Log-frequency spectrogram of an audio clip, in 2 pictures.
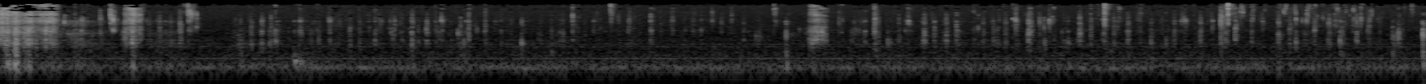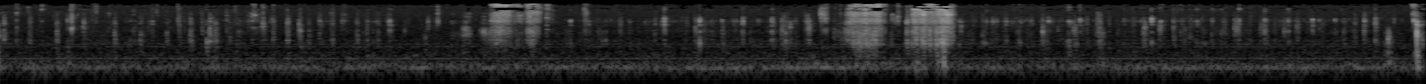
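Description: Close-mic eating sounds: chewing on chewy spicy stir-fried beef intestines (gopchang and makchang) with glass noodles, with many small clicks and a few louder short bursts near the start, about a third of the way in, and twice in the last third.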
